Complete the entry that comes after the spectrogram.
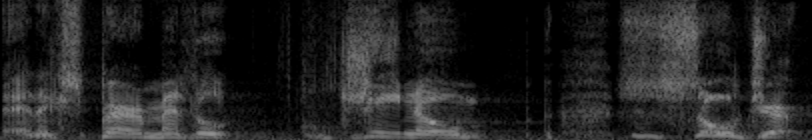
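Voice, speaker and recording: A gravelly, weary arms executive. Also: male voice, high-pitched, animated, bright, forceful tone, heavily acted. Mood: weary, pained. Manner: halting, deliberate explaining. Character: weary wounded middle-aged male arms company executive, defensive. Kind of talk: dramatic video game voice acting.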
